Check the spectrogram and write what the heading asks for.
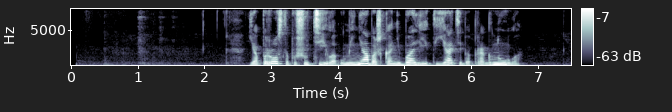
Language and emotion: Russian, angry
